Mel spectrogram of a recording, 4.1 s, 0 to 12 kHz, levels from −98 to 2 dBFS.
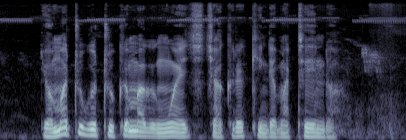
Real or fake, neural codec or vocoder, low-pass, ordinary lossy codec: real; none; 10.8 kHz; none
